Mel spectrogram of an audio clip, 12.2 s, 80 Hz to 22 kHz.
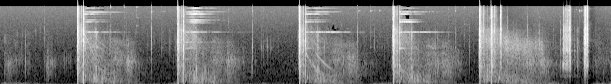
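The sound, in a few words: unsuppressed 7.62x39 rifle gunshots hitting steel targets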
